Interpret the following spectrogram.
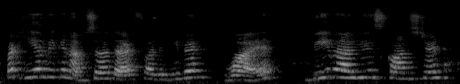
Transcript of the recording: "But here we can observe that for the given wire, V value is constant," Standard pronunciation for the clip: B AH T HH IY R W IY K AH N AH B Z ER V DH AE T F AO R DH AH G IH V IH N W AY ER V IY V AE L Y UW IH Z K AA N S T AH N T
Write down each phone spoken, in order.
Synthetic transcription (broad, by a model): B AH T HH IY R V IY K AH N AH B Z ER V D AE T F AO R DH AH G IH V IH N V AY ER V IY V AE L Y UW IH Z K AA N S T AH N T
